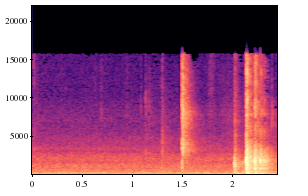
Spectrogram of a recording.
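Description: Quiet room tone with a steady low electrical hum, and a single sharp click about one and a half seconds in.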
